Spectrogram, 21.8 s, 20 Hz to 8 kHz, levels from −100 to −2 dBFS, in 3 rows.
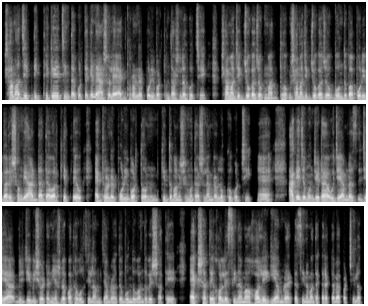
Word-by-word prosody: সামাজিক 180 +6 +2
দিক 185 0 -3
থেকে 195 0 +1 0.2
চিন্তা 165 -4 -1
করতে 150 0 -4
গেলে 160 +1 +5
আসলে 150 +6 +2
এক - - -5
ধরনের 140 0 -1
পরিবর্তন 130 -3 -1
তো - - -1
আসলে 130 +2 -1
হচ্ছে। 110 -2 -5 0.5
সামাজিক 130 0 +1
যোগাযোগ 125 -2 +3
মাধ্যম 115 +4 -3
সামাজিক 135 -1 -1
যোগাযোগ, 115 +1 +2
বন্ধু 130 +3 0
বা - - +8
পরিবারের 130 -2 +3
সঙ্গে 145 0 +1
আড্ডা 110 +3 +2
দেওয়ার 130 +2 +6
ক্ষেত্রেও 135 - +2 0.4
এক - - -1
ধরনের 145 +1 +2
পরিবর্তন 145 -7 +1 0.3
কিন্তু 135 -2 -4
মানুষের 115 +3 -4
মধ্যে 115 -1 -1
আসলে 115 - -6
আমরা 115 +1 -2
লক্ষ্য 125 0 -3
করছি। - - -7 0.2
হ্যাঁ? - - -1 0.5
আগে 160 - +5
যেমন 150 -1 +1
যেটা 145 -1 +5
ওইযে 125 0 +1
আমরা 115 +1 +1 0.3
সে 135 - +2 0.5
যে 130 - 0
বিষয়টা 120 +1 -1
নিয়ে 120 -2 -3
আসলে 130 +2 0
কথা 100 +6 -2
বলছিলাম 110 -2 -4
যে - - -12
আমরা 110 +3 -3
হয়তো 115 -1 -3
বন্ধু-বান্ধবের 110 0 -1
সাথে - - -4 0.5
একসাথে 125 - 0
হলে, 120 0 +3
সিনেমা 115 -3 0
হলে 115 +4 +5
গিয়ে 120 -2 +3
আমরা 110 0 -1
একটা - - -4
সিনেমা 110 -4 -1
দেখার 100 - -2
একটা - - -1
ব্যাপার - - -1
ছিল। - - -8
130 Hz, 180 wpm, -24 LUFS, 115-140 Hz, 0.5 s, বা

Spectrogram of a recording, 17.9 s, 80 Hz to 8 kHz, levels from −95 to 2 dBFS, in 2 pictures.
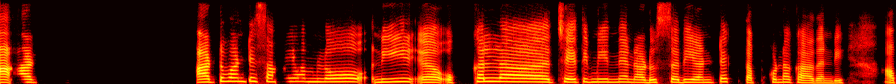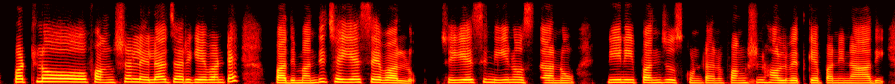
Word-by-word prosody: ఆ - - +12 0.2
ఆట్ 270 -2 +3 1.7
అటువంటి 345 +5 +2
సమయంలో 310 0 -2 0.5
నీ 285 +1 0 0.4
ఆహ్, 245 -2 +4
ఒక్కళ్ళా 330 +7 +2 0.5
చేతి 280 0 +2
మీదనే 280 0 -3
నడుస్తది 255 +2 0
అంటే 250 +5 -3 0.2
తప్పకుండా 270 +4 -3
కాదండి. 200 -1 -2 0.5
అప్పట్లో 315 +2 +1 0.4
ఫంక్షనులు 265 +2 -1
ఎలా 255 +1 +2
జరిగేవంటే, 255 +3 0 0.4
10 220 0 +2
మంది 230 +7 -3
చేయ్యేసేవాళ్ళు. 260 -7 +1 0.3
చేయ్యేసి, 245 +2 +1
నేనొస్తాను 230 -3 -4 0.4
నేనీ 250 0 0
పని 235 0 -1
చూకుంటాను, 215 -3 -6
ఫంక్షన్ 220 +2 -7
హాల్ 220 -1 -1
వెతికే 215 +1 -3
పని 210 0 -7
నాది, 200 0 -3
250 Hz, 100 wpm, -22 LUFS, 225-280 Hz, 1.7 s, ఆ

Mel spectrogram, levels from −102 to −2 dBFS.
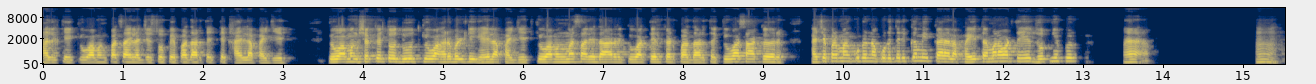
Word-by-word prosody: हलके 150 +1 -2
किंवा 155 0 0
मग 155 0 -5
पचायला 160 -1 +2
जे 155 - -4
सोपे 155 +1 -3
पदार्थ 155 0 +2
येत, 155 - -7
ते - - -4
खायला 145 0 0
पाहिजेत. 135 0 -4 0.6
किंवा 175 +1 +5
मग 180 0 -1
शक्यतो 190 +1 0
दूध 190 +1 0
किंवा 180 -2 +3
हर्बल 175 +1 +2
टी 175 -1 +1
घ्यायला 165 +1 +1
पाहिजेत. 155 +1 -3
किंवा 165 -1 +4
मग 165 - -1
मसालेदार 165 -2 +3
किंवा 165 0 +3
तेलकट 165 0 0
पदार्थ, 155 -1 +1
किंवा 180 +2 +2
साखर 175 -2 +2 0.4
ह्याचे 170 +6 +2
प्रमाण 215 -1 0
कुठं 215 0 -1
ना 205 - +3
कुठे 205 -1 -1
तरी 215 0 -1
कमी 235 -1 -1
करायला 185 -3 +5
पाहिजे. 175 +1 +1
तर 190 - +4
मला 205 - +4
वाटतं, 210 0 +1
हे 210 0 +1
झोपणे 180 +4 -4
पुर 215 -1 -1 0.6
हां. 165 -8 -1 1.4
हं, 170 0 -7
हं. - - -29
170 Hz, 180 wpm, -14 LUFS, 155-185 Hz, 1.4 s, किंवा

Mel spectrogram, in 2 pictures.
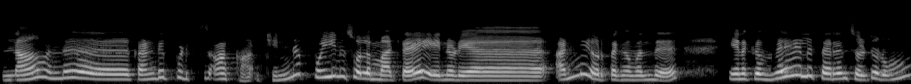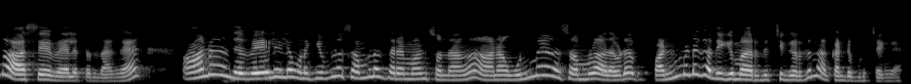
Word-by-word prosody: நான் 240 +9 +1
வந்து 285 +2 -3 0.7
கண்டுபிடிச்ச 255 - -5 0.2
சின்ன 215 - -7 0.2
பொய்ன்னு 360 +3 0
சொல்ல 270 -3 +4
மாட்டேன். 210 +3 +2 0.2
என்னுடைய 210 -1 0 0.9
அண்ணி 390 - -2
ஒருத்தங்க 220 -3 -2
வந்து 210 -1 -2 0.7
எனக்கு 250 +1 +2 0.2
வேல 385 +5 +3 0.2
தர்றேன்னு 260 +1 +1
சொல்ட்டு 230 +4 0
ரொம்ப 310 - -7 0.2
ஆசையா 230 -1 +1
வேல 180 0 +1
தந்தாங்க. 165 0 -8 0.7
ஆனா 365 +8 +3
அந்த 300 -8 +3
வேலைல 330 +6 +6
"உனக்கு 265 0 -4
இவ்ளோ 365 +7 -3
சம்பளம் 335 +4 -1
தர்றேன்"மான்னு 255 -1 -2
சொன்னாங்க. 210 +2 -2 0.2
ஆனா 210 +1 -1 0.2
உண்மையா 400 - -3 0.2
சம்பளம் 240 +1 +2
அதவிட 210 +5 +1 0.3
பன்மடங்கு 390 - +1
அதிகமா 255 -3 +2
இருந்துச்சுங்கறத 215 - -5
நான் - - -5
கண்டுபிடிச்சேங்க. 175 -4 -10
255 Hz, 120 wpm, -23 LUFS, 210-305 Hz, 0.9 s, வேலைல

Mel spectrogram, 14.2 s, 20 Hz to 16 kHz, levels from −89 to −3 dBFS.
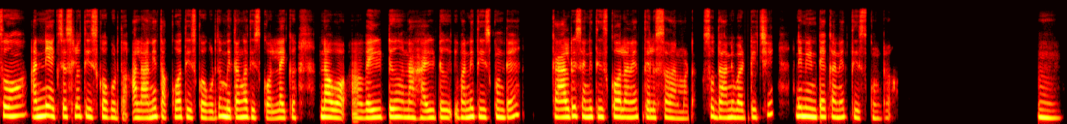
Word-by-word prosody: So, 275 - +3 0.4
అన్నీ 255 +3 +7
ఎక్సెస్‌లో 250 +2 -2
తీసుకోకూడదు, 230 -2 -2
అలా 215 0 +1
అని 240 +3 +3
తక్కువ 225 +2 -1
తీసుకోకూడదు, 215 +1 -2
మితంగా 235 +1 +2
తీసుకోవాలి. 205 -2 -4
లైక్ 215 +1 -4 0.4
నా 235 - +6
వ 210 - +2 0.3
వెయిటు, 230 +2 +2 0.2
నా 225 - +2
హైటు 220 +2 -1 0.2
ఇవన్నీ 230 +2 +2
తీసుకుంటే 230 0 0 0.6
క్యాలరీస్ 240 +3 +3
ఎన్ని 240 0 +3
తీసుకోవాలనేది 235 0 0
తెలుస్తదనమాట. 215 -3 -3 0.2
సో, - - -7
దాన్ని 225 +1 +1
బట్టిచ్చి 225 +6 -4 0.4
నేను 260 -1 +6
ఇన్‌టేక్ 240 0 0
అనేది 230 +1 -4
తీసుకుంటా. 200 -1 -9 2.0
హ్మ్. 215 -2 0
230 Hz, 125 wpm, -24 LUFS, 215-240 Hz, 2.0 s, అన్నీ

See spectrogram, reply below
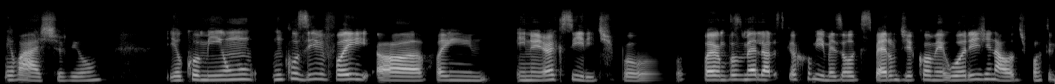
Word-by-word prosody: Eu 205 0 -9
acho, 180 0 0
viu, 185 +3 -11 0.7
eu 190 +2 -6
comi 205 0 -2
um 230 +2 -2 0.2
inclusive 235 +1 -4
foi, 230 +1 +4
hã, 185 -1 +5
foi - - -1
em 195 +1 -7 0.3
em 195 - -5
New 195 0 +3
York 220 +2 +2
City, 190 -6 -1
tipo, 190 - -7 0.8
foi 210 0 +7
um 205 - -4
dos 220 +1 -4
melhores 220 -1 +2
que - - -8
eu - - -4
comi, 245 -4 -3
mas 190 -1 -4
eu 190 0 0
espero 200 0 +3
um - - -9
dia 195 -2 -3
comer 210 -1 -1
o - - -8
original 210 -1 +1
de 205 - -12
Portugal. 190 +1 -12
205 Hz, 190 wpm, -25 LUFS, 190-225 Hz, 0.8 s, foi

